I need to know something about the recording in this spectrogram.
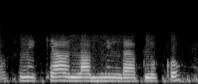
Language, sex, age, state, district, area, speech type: Hindi, male, 30-45, Bihar, Madhepura, rural, conversation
